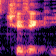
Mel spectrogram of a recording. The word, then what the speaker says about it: Chiswick: Chiswick yeast. – There's a W in there. – Well, there is in the spelling, but not in the pronunciation.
